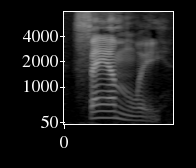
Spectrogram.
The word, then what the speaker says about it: family: Family. Family. Notice the I in family disappears.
